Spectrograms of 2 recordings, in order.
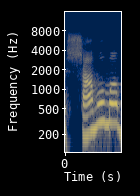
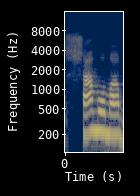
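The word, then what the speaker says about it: psammoma: And one very important finding is the Samoma bodies are very frequently present there. This is called Samoma body. P is silent here.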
